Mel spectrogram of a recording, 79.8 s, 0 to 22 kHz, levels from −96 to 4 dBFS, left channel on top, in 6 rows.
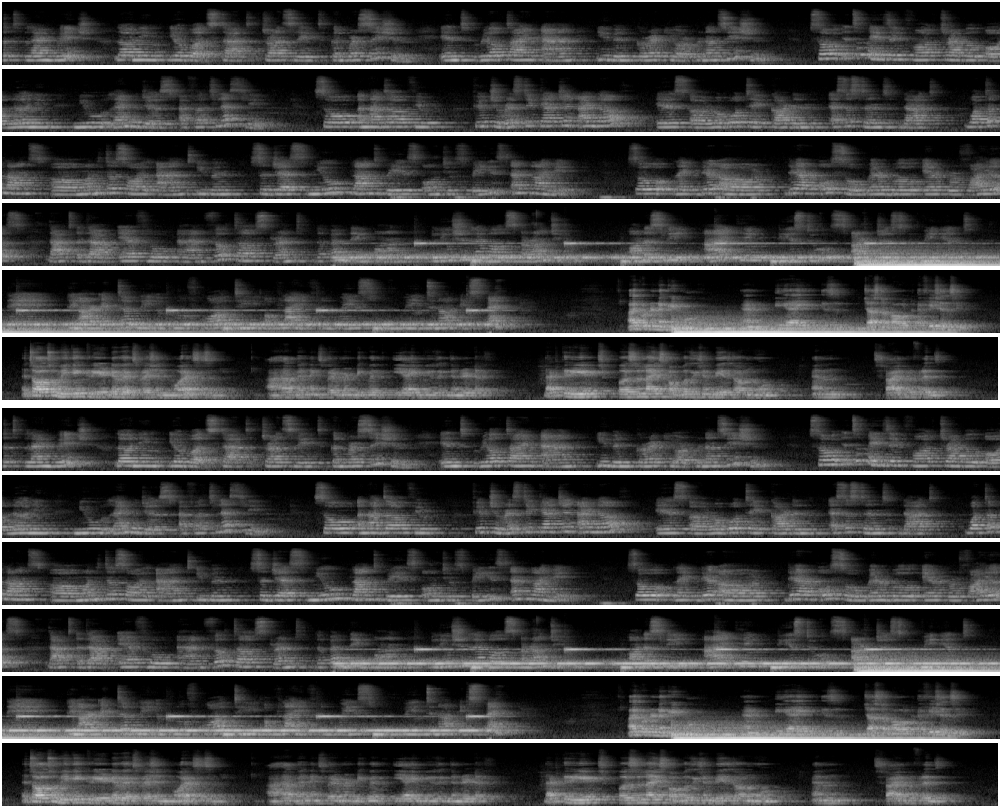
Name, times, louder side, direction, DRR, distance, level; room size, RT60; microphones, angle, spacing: voice 1, 0.0-7.6 7.9-10.2 10.8-16.9 17.5-19.0 19.6-21.6 22.0-25.6 26.1-34.2 35.0-36.8 37.0-45.3 45.6-47.7 48.3-52.8 53.2-58.2 58.5-59.9, right 1 dB, 35° right, -7 dB, 0.7 m, -40 dB
sound 1, 44.3-59.7, right 7 dB, 5° right, 1.1 m, -30 dB
sound 2, 51.3-55.6 62.1-65.9, equal, 85° right, 0.8 m, -21 dB
voice 2, 61.6-62.6 63.1-66.1 66.8-69.5 70.1-73.0 73.8-76.8 77.3-77.8 78.2-79.0, left 1 dB, 15° left, -3 dB, 0.5 m, -33 dB
4.2 x 2.1 x 2.3 m, 1.0 s
head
